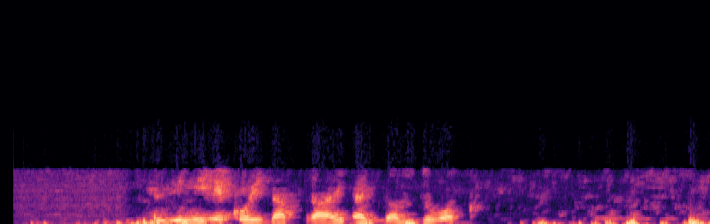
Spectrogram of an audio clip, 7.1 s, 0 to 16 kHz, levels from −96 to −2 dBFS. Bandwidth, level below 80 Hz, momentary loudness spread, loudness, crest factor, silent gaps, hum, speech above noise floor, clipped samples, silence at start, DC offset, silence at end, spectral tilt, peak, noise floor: 4.1 kHz; -30 dBFS; 18 LU; -16 LUFS; 14 dB; none; none; 36 dB; under 0.1%; 0.3 s; under 0.1%; 0 s; -11.5 dB/octave; -2 dBFS; -50 dBFS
